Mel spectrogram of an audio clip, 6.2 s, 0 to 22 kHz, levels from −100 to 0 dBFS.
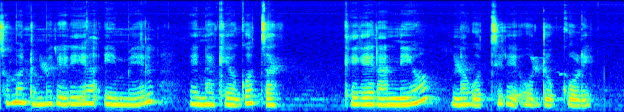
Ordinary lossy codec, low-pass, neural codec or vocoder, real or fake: none; none; none; real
